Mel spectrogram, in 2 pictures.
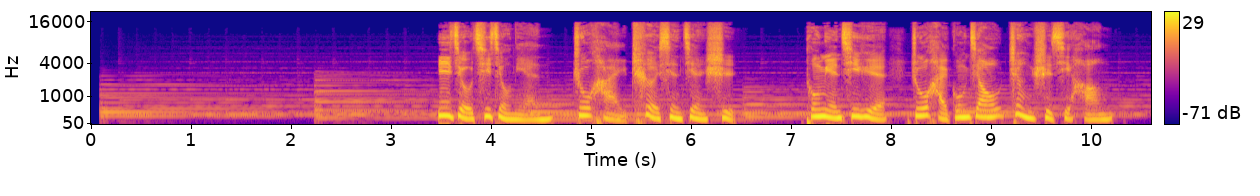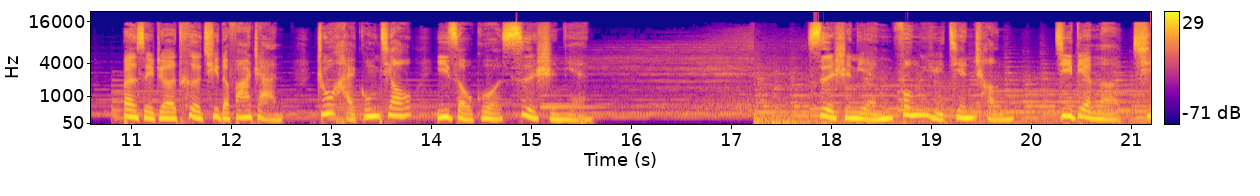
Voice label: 专题 企业 公交集团 沉稳; 珠海公交集团

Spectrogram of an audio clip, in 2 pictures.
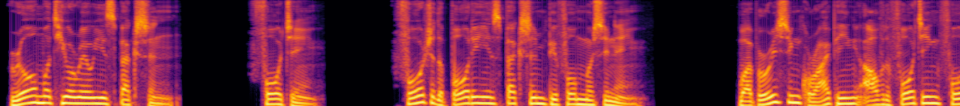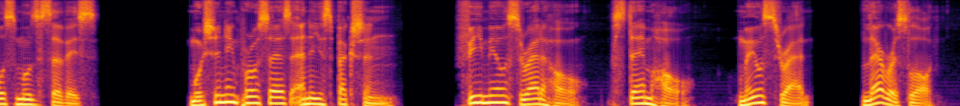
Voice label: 男英 专题 产品 产品介绍讲解叙述; 英语

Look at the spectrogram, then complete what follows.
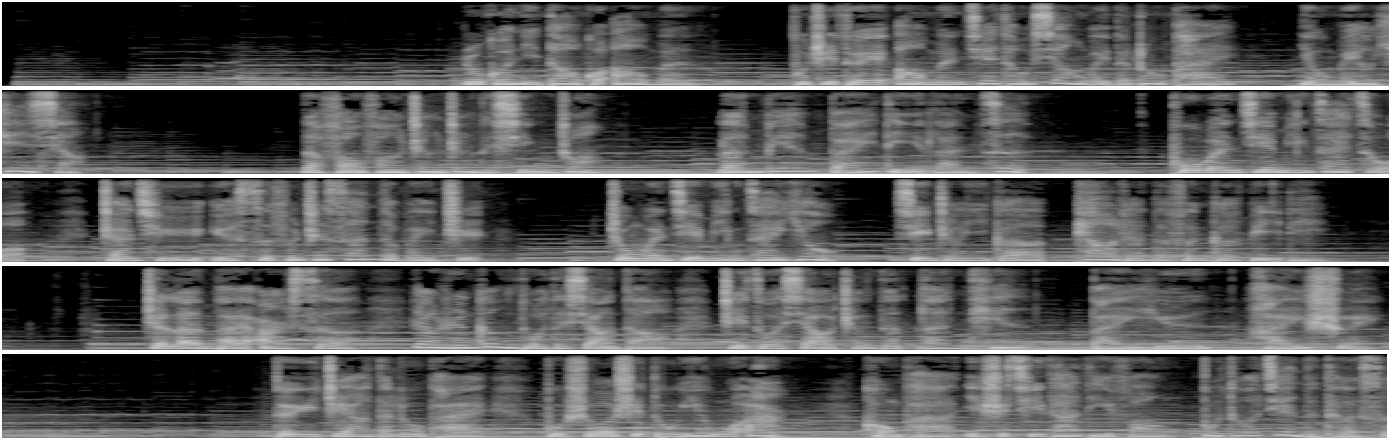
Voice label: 纪录片 人文历史 旅游城市介绍; 澳门

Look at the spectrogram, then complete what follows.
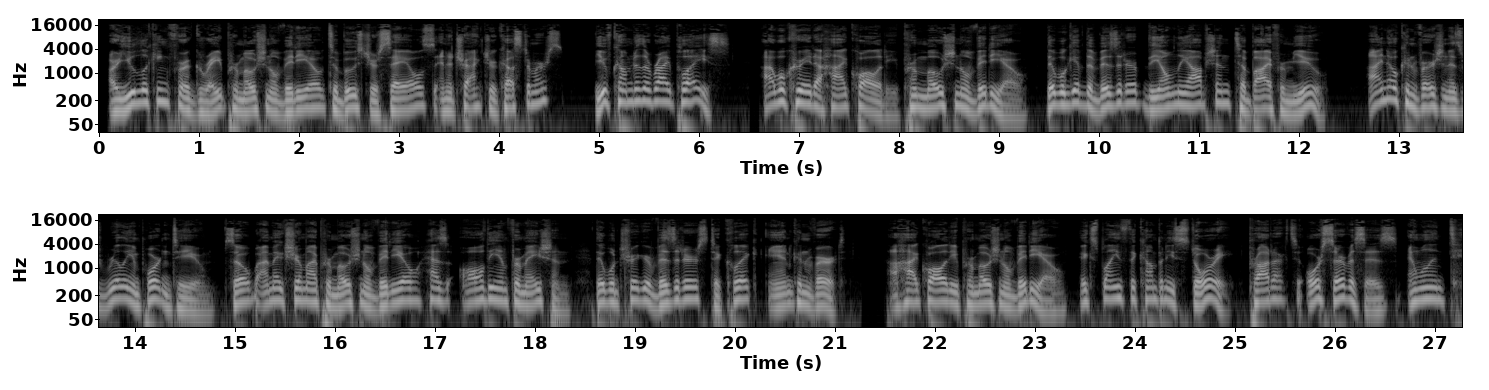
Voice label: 美式英语 宣传类 磁性, 外籍男英; 外语

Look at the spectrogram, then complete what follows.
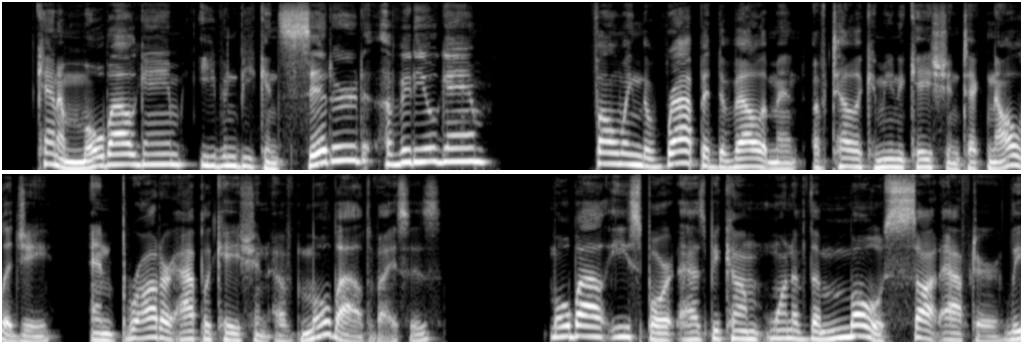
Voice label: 外籍男英 外语 美式英语; 飞碟说

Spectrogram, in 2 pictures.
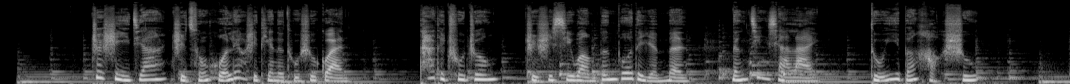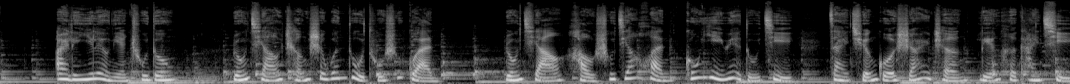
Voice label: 讲述; 图书馆

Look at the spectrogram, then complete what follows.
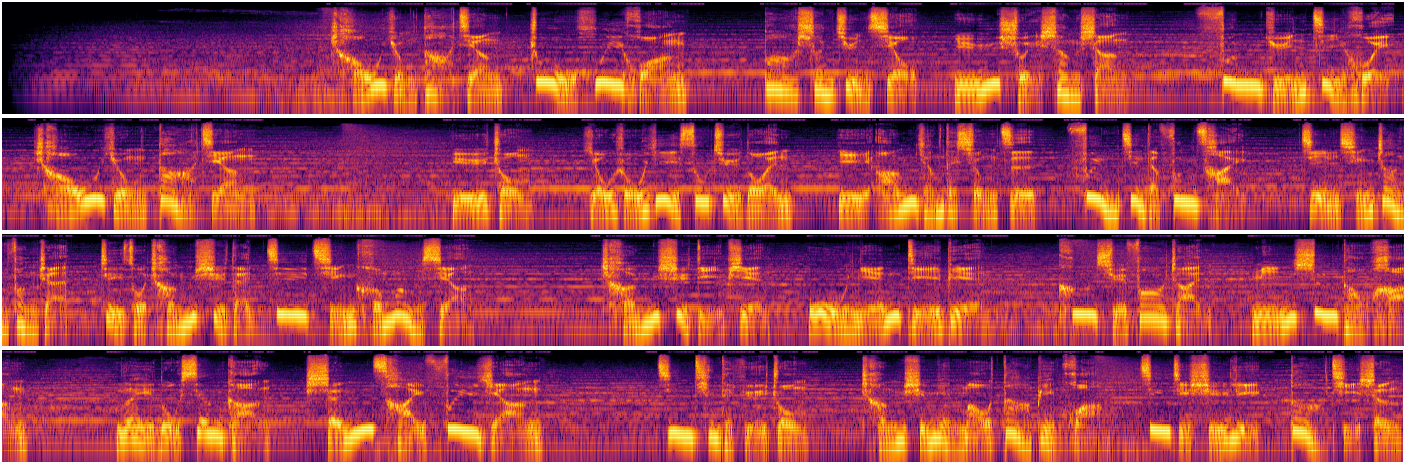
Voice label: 男 宣传片 大气; 城市; 重庆名片

